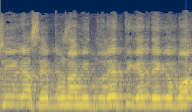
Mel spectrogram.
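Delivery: ordinary talk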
